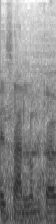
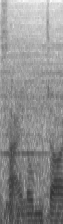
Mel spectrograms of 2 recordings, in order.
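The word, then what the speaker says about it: สายลมจอย: ก็ ออก เสียง เป็น สั ลม จอย บาง คน ก็ ออก เสียง สาย ลม จอย แต่ อิติ ก็ คือ สาย ลม จอย นะ ครับ ประมาณ นี้ ครับ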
